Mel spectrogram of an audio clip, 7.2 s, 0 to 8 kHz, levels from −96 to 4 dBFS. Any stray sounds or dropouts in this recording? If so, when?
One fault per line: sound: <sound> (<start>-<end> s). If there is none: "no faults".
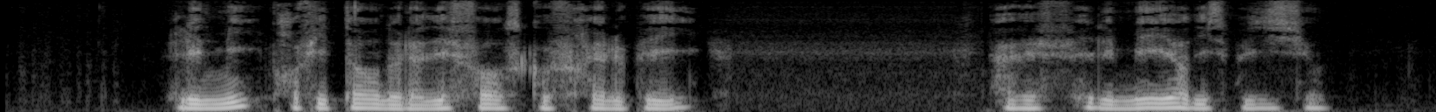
no faults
